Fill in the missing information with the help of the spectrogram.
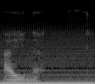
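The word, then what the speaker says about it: أين: Nah, ini aina dibacanya ya, aina.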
